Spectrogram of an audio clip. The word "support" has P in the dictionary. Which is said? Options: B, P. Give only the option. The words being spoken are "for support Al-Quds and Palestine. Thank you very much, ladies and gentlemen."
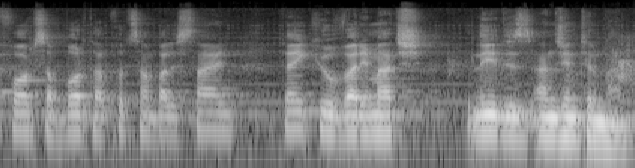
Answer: B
